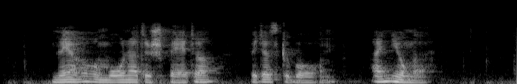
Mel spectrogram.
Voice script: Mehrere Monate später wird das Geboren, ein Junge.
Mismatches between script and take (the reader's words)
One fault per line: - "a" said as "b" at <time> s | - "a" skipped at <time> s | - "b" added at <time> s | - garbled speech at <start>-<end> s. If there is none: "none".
none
